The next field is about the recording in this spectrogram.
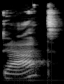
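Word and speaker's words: dhat: my cultural syndromes presentation my first syndrome is pronounced dat and it is the excessive worry or concern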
